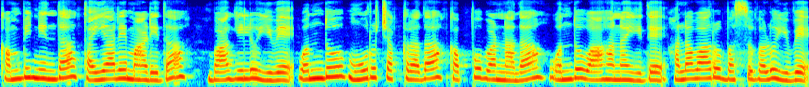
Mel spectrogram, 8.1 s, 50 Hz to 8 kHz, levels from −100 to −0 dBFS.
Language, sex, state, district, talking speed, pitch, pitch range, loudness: Kannada, female, Karnataka, Bellary, 110 wpm, 245 Hz, 230-270 Hz, -18 LUFS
